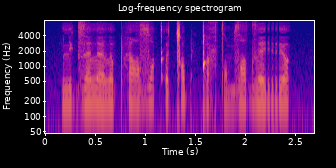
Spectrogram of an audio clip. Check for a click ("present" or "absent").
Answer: present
